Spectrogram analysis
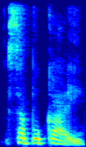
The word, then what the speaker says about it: Sapucai: And this is the first review that they receive from the how you say? Sapucai. That's the right way to say it.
